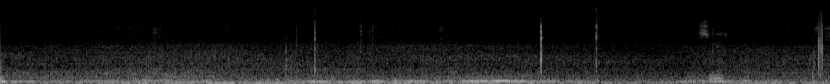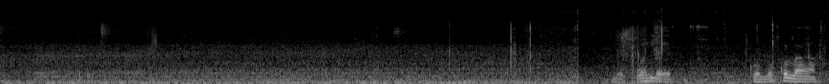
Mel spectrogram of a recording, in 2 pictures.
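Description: Plastic parts of a car door lock actuator click and knock as hands work on it.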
